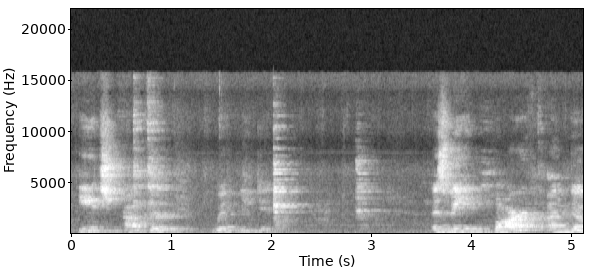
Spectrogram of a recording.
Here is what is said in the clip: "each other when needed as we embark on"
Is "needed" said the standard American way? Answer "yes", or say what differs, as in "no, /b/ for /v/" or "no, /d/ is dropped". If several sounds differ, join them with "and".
no, /l/ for /n/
